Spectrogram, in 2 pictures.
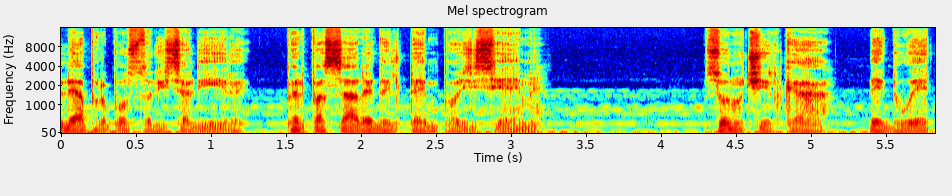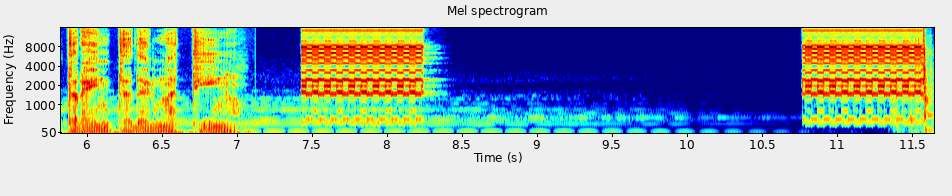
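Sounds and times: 
speech: 0.0 - 3.3, 4.3 - 7.7
telephone ringing in bright electronic bursts: 7.4 - 8.3, 10.8 - 11.6.

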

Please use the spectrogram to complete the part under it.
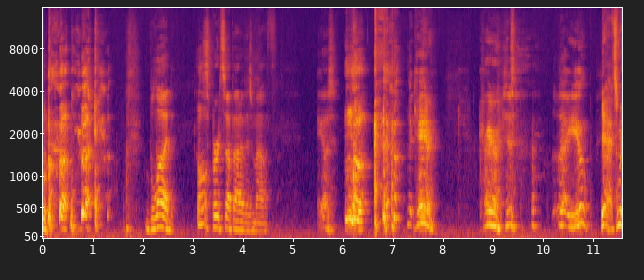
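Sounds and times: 
person acting out a fit of coughing: 0.0 - 1.9, 6.0 - 7.8
speech: 2.2 - 4.6, 5.5 - 7.9, 8.8 - 11.5.

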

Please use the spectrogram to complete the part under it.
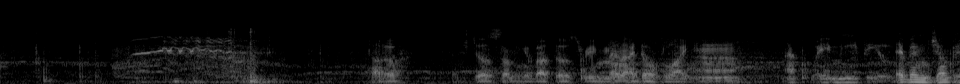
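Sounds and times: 
horse whinnying in a barn: 1.1 - 2.8
speech: 4.8 - 9.5.

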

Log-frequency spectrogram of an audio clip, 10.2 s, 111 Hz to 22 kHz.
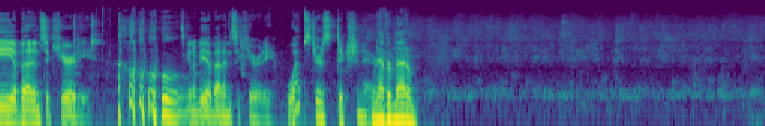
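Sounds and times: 
speech: 0.0 - 5.7
laughter: 1.6 - 2.5
shower water running: 4.1 - 10.1.

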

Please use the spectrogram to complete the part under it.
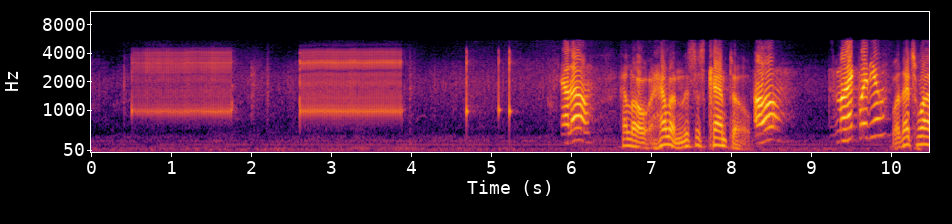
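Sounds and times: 
buzzy telephone rings over the line from an airport phone booth: 0.5 - 2.0, 2.6 - 4.0
speech: 5.9 - 8.5, 9.4 - 10.4.

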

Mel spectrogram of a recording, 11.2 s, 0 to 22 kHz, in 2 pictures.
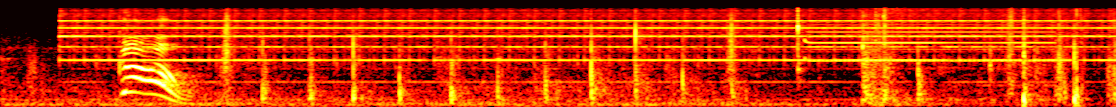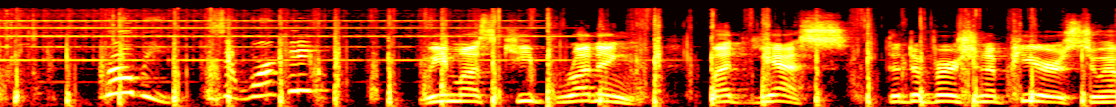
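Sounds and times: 
smoke alarm going off with shrill high-pitched electronic tone: 0.3 - 8.8
speech: 7.7 - 11.1.

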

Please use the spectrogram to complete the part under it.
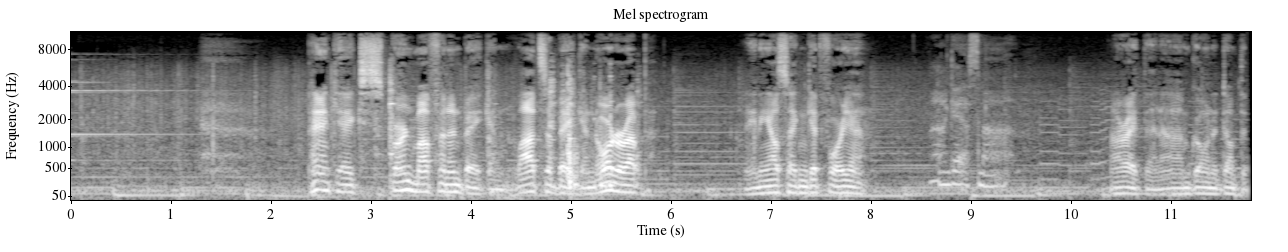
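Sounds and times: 
small bell ringing: 0.0 - 0.9
speech: 2.4 - 5.9, 6.8 - 9.5, 10.4 - 11.7
rumbling kitchen-like clatter: 3.1 - 5.9.

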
